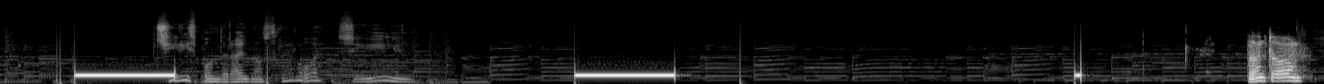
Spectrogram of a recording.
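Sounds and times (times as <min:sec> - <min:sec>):
ringback tone beep of a mobile call ringing out: 0:00.8 - 0:01.8, 0:05.8 - 0:06.8
speech: 0:01.7 - 0:04.3, 0:12.6 - 0:13.1.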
